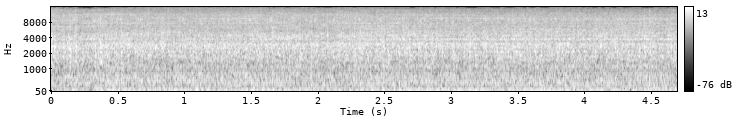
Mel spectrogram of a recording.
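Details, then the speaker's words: Suzuki Zebra 1.3 carburetted engine after idle screw turned down (float needle had been too tight): even, steady low rumble at idle with no stumbling or surging; plugs and compression seem normal: normal idle. "Dari suaranya sepuyer tadi pada sudah kita kecilkan, sudah terdapat enteng."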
